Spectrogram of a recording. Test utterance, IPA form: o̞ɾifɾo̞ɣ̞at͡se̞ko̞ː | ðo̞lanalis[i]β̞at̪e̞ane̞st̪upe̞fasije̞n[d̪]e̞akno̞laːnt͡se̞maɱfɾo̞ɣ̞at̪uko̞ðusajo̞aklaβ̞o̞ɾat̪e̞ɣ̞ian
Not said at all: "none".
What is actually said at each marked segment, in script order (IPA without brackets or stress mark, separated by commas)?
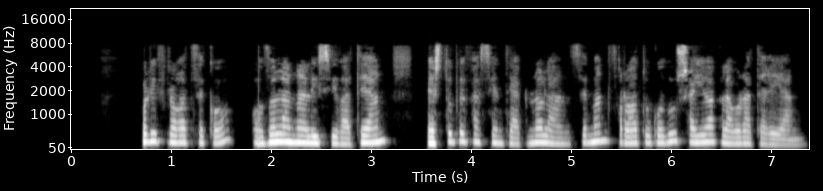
i, t̪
